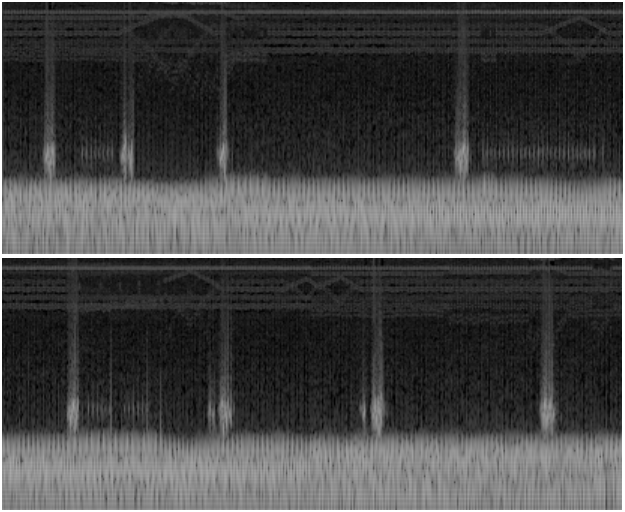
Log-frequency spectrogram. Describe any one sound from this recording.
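A small car engine buzzes steadily as an electronic, game-like drone.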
